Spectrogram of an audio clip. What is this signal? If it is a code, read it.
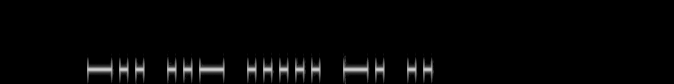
Morse code, heard as a keyed tone, about 15 wpm, 700 Hz. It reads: DU5NI
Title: DXCC-100 Call Signs - 5 Characters - 15wpm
